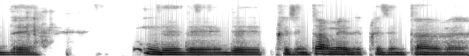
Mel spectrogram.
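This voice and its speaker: Very slowly and in a French accent, a man speaks at a medium pitch in a dark, mellow, somewhat breathy tone with monotone, flat intonation and a dry, close sound with no echo. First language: French (speaking Spanish). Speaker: policy consultant, panelist. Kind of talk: conference presentation.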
